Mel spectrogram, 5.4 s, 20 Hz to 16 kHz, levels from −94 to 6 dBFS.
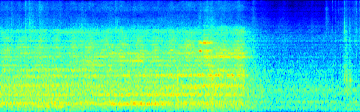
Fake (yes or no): yes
